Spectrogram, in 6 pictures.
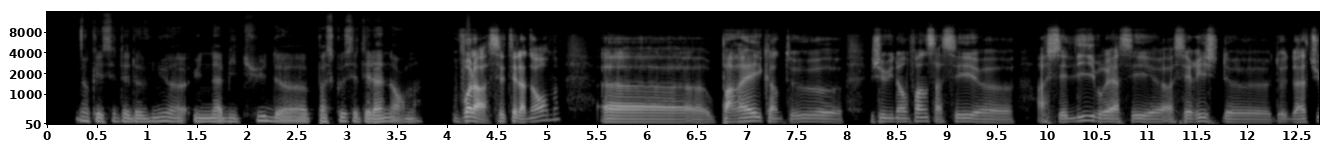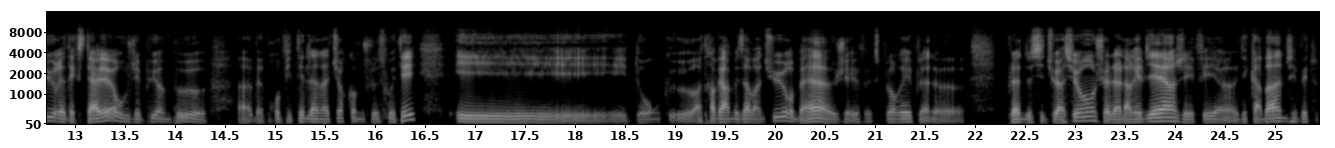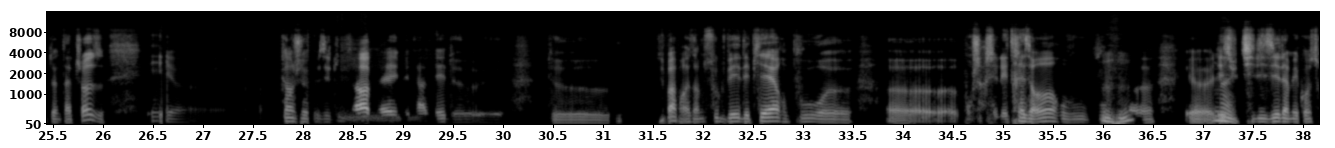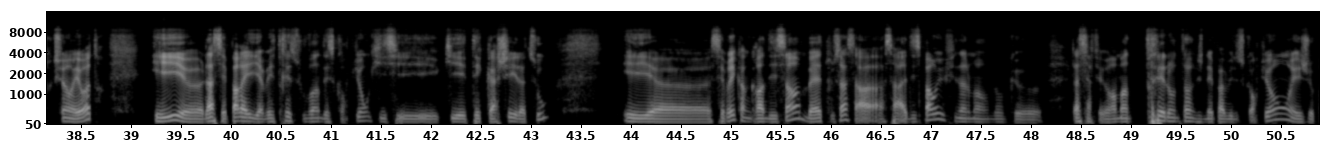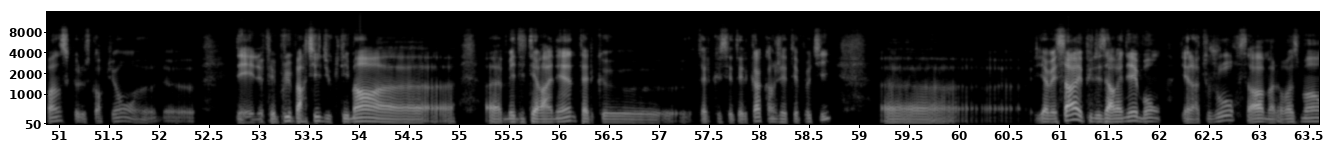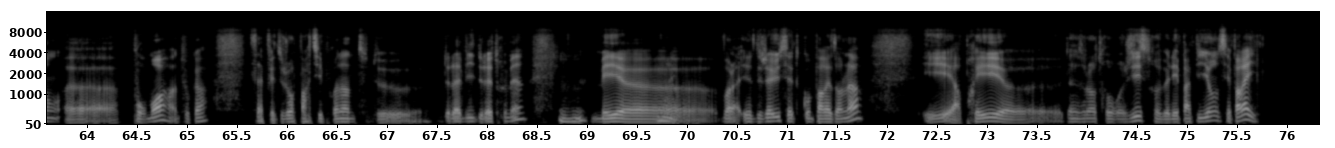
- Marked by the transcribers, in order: drawn out: "Heu"; drawn out: "et"; drawn out: "Heu"
- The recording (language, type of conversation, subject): French, podcast, Que penses-tu des saisons qui changent à cause du changement climatique ?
